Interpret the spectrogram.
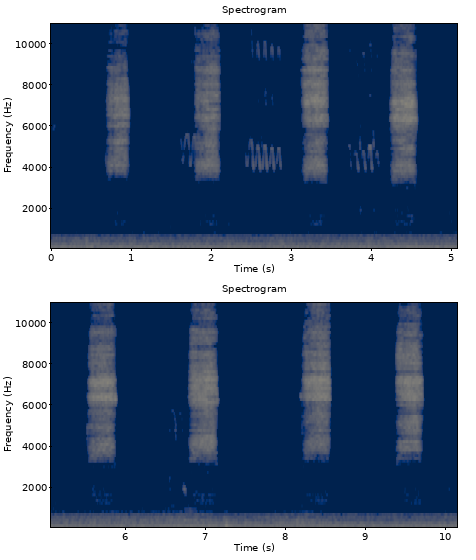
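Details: Mother barn owl resting next to her chicks in a wild nest box; rasping hisses roughly every second, with faint short twittering notes between them and a constant low background hum.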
